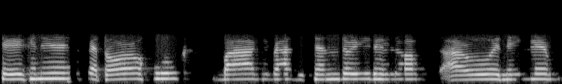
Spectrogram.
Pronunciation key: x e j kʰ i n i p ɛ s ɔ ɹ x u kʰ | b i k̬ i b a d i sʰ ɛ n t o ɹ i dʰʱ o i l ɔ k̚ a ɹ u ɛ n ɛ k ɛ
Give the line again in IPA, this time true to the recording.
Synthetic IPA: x e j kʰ i n i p ɛ t ɔ ɹ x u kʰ | b a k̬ i b a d i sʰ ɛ n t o ɹ i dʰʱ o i l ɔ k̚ a ɹ u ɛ n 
